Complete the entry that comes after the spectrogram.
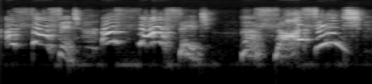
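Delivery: high, slow mocking shouts; shouting. Wife shouts at husband over the sausage, high mocking yells. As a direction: shriek it at him again and again. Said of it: "she shouted over and over again".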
